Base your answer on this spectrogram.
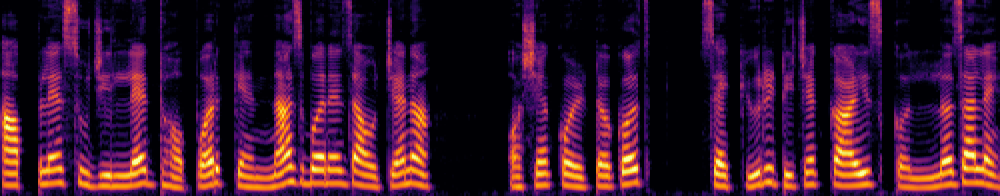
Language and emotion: Goan Konkani, sad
